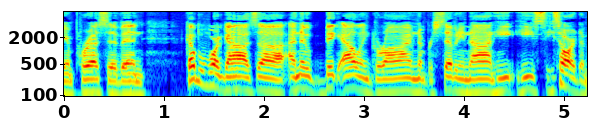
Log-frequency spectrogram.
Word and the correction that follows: Grimmie: It's pronounced Grimmie. – Grimmie. I'll make sure we get that right on the air, Coach.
